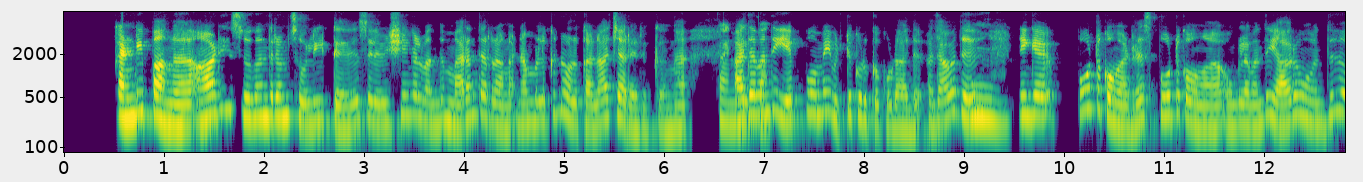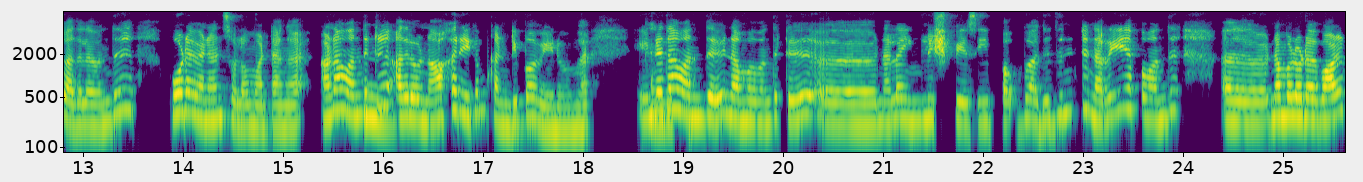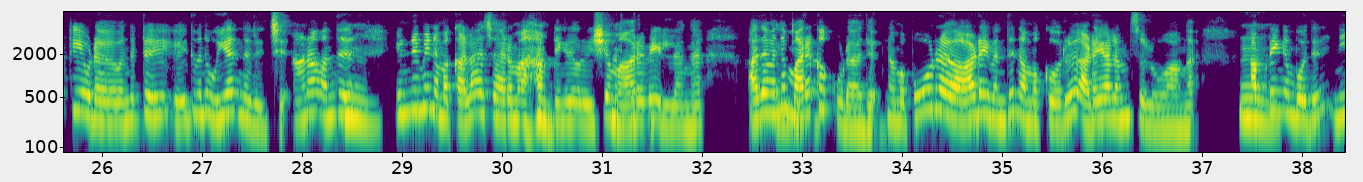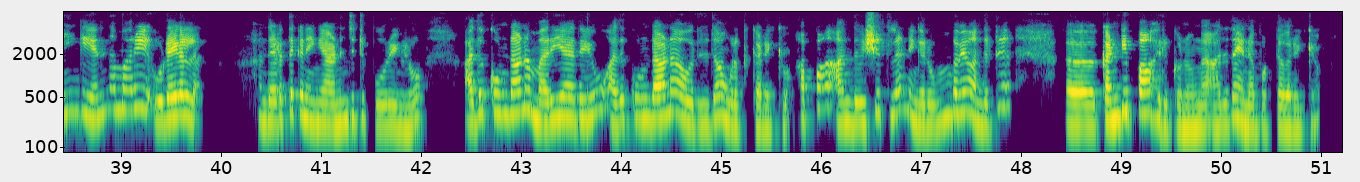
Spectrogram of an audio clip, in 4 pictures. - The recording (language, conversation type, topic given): Tamil, podcast, உங்கள் ஆடைகள் உங்கள் தன்னம்பிக்கையை எப்படிப் பாதிக்கிறது என்று நீங்கள் நினைக்கிறீர்களா?
- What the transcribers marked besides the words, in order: other noise; chuckle; laugh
